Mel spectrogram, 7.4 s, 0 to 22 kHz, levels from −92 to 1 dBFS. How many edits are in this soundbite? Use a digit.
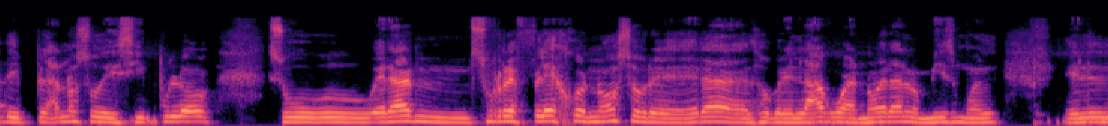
0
